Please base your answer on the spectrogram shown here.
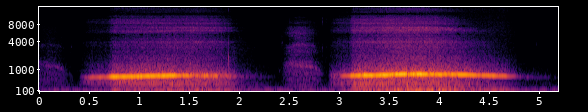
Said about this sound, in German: Es ist immer noch ganz früh, dunkel und ungemütlich. Man hört den kalten Wind und ein bisschen Schneeregen.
